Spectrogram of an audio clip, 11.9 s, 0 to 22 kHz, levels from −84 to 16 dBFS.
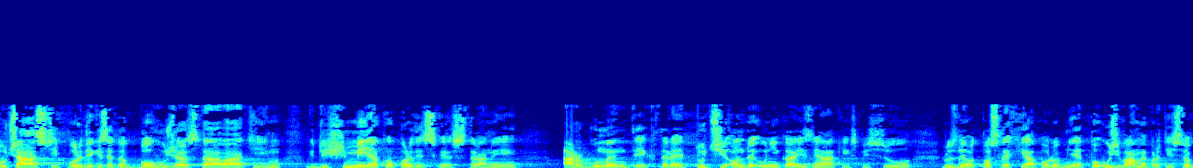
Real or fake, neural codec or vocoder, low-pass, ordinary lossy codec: fake; vocoder, 48 kHz, 128 mel bands, Vocos; 9.9 kHz; MP3, 32 kbps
